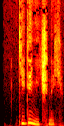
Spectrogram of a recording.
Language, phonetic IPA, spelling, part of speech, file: Russian, [(j)ɪdʲɪˈnʲit͡ɕnɨj], единичный, adjective, Ru-единичный.ogg
- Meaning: 1. single 2. solitary, isolated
